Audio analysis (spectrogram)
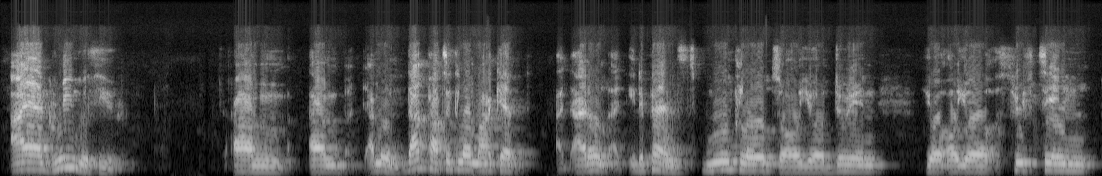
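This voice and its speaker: A man moderating a casual group discussion, measured and leaning on "you know" as he frames his questions. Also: mid-range voice, darkish tone, dull audio.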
